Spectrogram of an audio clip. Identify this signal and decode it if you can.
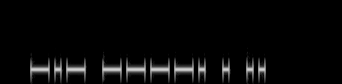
Morse code, heard as a keyed tone, about 20 wpm, 700 Hz. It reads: K9EI
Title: Speed Racing - USA 1x2 Call Signs 17wpm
